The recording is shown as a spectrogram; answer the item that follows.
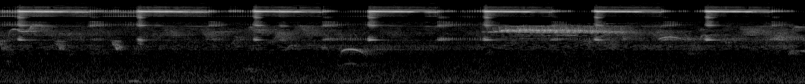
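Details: A male cicada, sounding by flexing its tymbal membranes, gives high, hissing buzzes in short bursts, repeating about once a second.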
